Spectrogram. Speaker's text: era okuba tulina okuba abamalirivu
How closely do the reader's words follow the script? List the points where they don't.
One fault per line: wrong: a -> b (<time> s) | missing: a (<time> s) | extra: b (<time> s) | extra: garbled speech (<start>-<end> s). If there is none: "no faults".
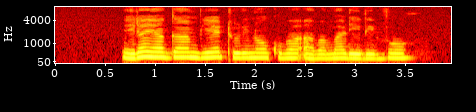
wrong: okuba -> yagambye (1.0 s)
